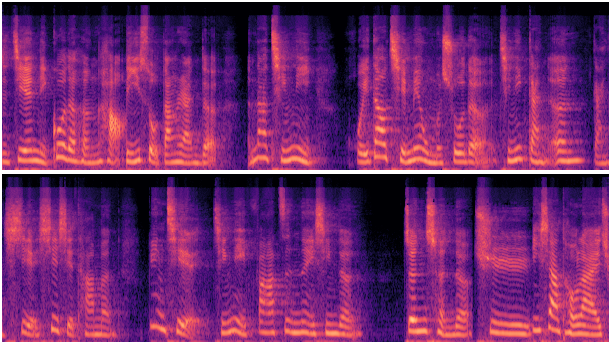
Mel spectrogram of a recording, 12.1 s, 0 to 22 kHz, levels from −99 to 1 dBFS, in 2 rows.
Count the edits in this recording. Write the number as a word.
one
